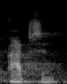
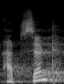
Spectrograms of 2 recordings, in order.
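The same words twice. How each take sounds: First: ABsent, falling away softly after AB; strong AB, soft falling end in absent; noun stress on first syllable. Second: AbSENT, rising on the second syllable; verb stress on second syllable. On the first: Teacher recapping the contrast, stress on first syllable. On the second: Teacher recapping the contrast, stress on second syllable. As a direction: lift SENT in absent. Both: Shown as a demonstration. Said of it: "make the difference by pronouncing them".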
